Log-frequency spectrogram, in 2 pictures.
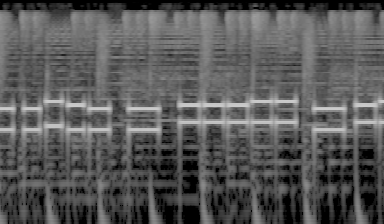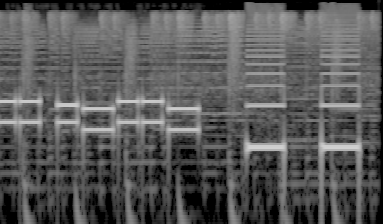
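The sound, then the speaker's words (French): Telephone dialing tones for a call: a quick series of short two-tone beeps, followed by two longer, steady, lower tones. “Oh, tentons de joindre Simon sur sa ligne de secours.”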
